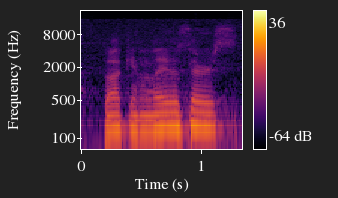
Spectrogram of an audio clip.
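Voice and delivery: slow, deep-voiced impression.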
